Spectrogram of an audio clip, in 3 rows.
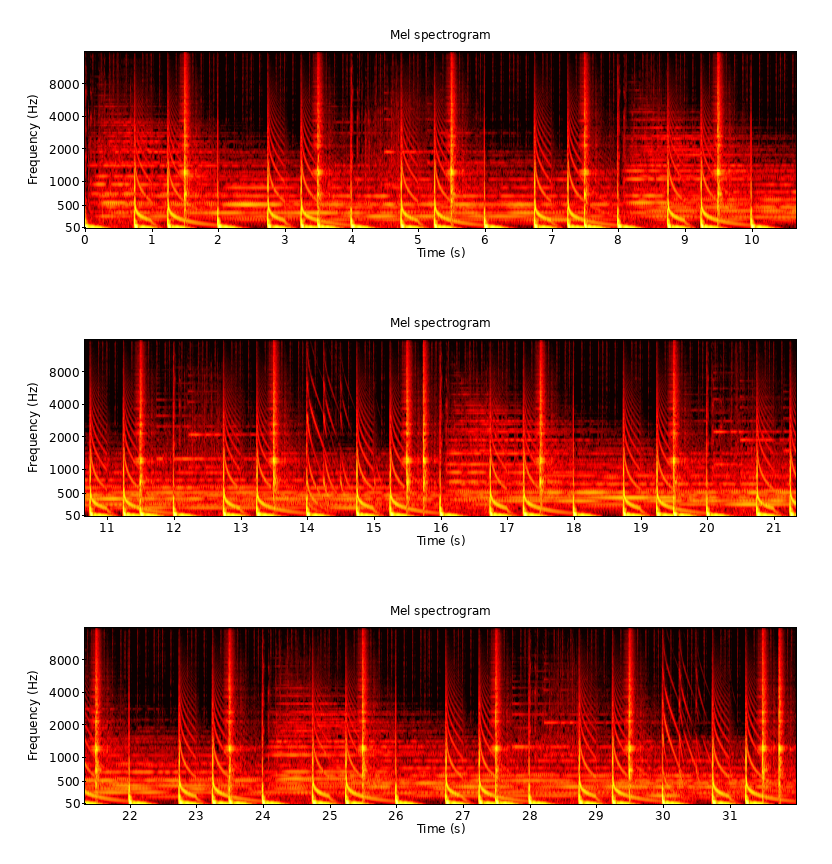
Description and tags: Loop with a pleasant melody and drums. cheers!
120-bpm, atmospheric, chillout, click, delay, drum, drumloop, glitch, loop, organic, pad, synthesizer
